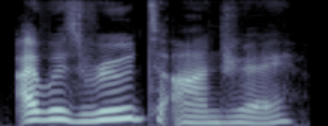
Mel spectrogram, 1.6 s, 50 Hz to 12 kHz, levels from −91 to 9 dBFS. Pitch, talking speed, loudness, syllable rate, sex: 195 Hz, 185 wpm, -20 LUFS, 4.4 syllables/s, female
